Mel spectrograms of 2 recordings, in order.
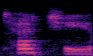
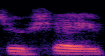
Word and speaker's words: Touchy: And on the ship, his name got changed from Charles Delatouche to Charles Touchy, Touchy, Touchy, or it's actually pronounced Touche, but it looks like Touchy.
